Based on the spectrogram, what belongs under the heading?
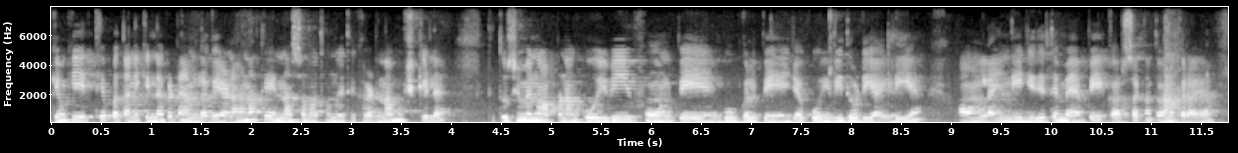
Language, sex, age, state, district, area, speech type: Punjabi, female, 30-45, Punjab, Mansa, urban, spontaneous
